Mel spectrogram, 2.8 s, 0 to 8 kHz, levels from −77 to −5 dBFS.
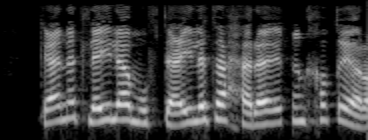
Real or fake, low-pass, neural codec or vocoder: real; 7.2 kHz; none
